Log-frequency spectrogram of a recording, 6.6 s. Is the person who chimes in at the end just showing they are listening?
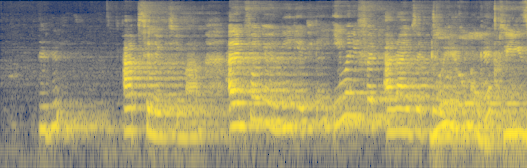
No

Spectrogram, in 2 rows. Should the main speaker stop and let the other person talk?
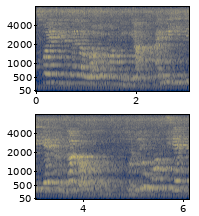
No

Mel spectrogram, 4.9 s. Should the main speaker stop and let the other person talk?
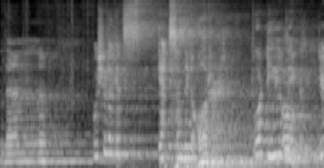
No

